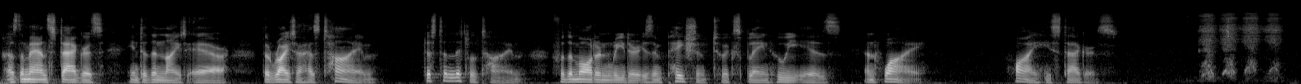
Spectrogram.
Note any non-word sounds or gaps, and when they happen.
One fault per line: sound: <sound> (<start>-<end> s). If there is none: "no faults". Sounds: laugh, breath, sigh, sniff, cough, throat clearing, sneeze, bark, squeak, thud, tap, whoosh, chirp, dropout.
sound: sniff (11.9-12.9 s)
